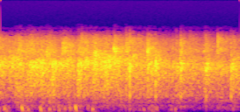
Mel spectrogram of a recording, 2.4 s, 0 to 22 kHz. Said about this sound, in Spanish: Claro, y esto nos da pie al bloque número 3. Un aplauso por el bloque 2 y a todos ustedes.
